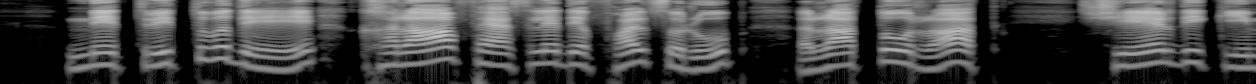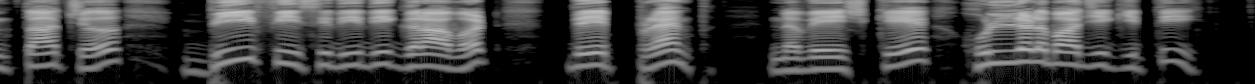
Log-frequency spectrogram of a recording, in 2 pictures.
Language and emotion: Dogri, angry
